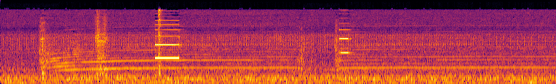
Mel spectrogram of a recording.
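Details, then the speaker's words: Arcus M RC retractable motor system finding its home position: short beeps, then the retract motor whines up, stops and restarts irregularly. The sequencer is cycling erratically, and an intermittent connection at a squeezed connector is suspected. "that's unacceptable behavior that's a good way to ruin servos that are buried in the side of your plane"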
